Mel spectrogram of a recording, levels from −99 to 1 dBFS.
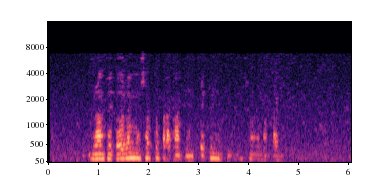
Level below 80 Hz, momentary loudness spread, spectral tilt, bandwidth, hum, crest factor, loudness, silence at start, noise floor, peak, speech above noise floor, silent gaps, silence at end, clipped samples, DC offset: -52 dBFS; 21 LU; -9.5 dB/octave; 6.4 kHz; none; 20 dB; -21 LUFS; 0.8 s; -55 dBFS; -2 dBFS; 33 dB; none; 1.45 s; under 0.1%; under 0.1%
